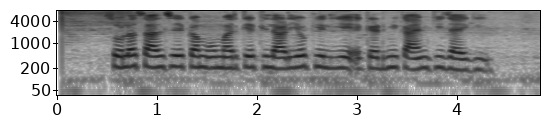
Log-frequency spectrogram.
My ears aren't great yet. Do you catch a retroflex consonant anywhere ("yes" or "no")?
yes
